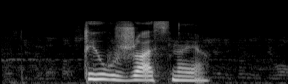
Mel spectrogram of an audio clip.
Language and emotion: Russian, angry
